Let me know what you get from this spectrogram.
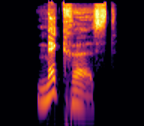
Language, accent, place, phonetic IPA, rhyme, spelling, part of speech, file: German, Germany, Berlin, [ˈmɛkʁəst], -ɛkʁəst, meckrest, verb, De-meckrest.ogg
- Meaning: second-person singular subjunctive I of meckern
